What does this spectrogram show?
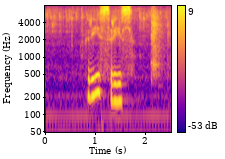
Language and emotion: Russian, neutral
